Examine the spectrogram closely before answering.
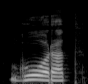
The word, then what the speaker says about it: город: Д is pronounced as T, город, сад, and so on.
